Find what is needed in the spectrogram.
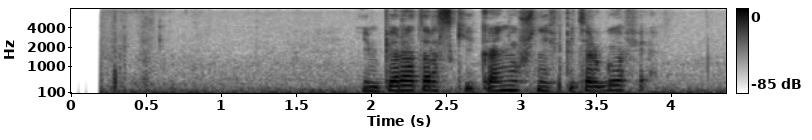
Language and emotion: Russian, neutral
